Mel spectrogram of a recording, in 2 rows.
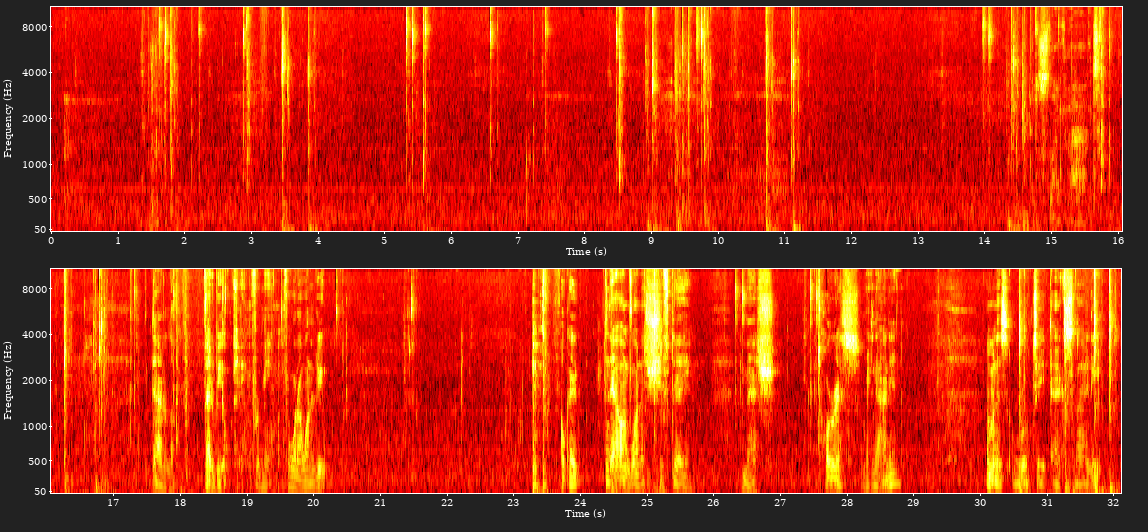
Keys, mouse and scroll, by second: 1.6 alt+shift+click, 2.2 middle click, 3.4 s, 5.6 middle click, 7.4 middle click, 9.0 alt+a, 9.7 alt+shift+click, 10.7 s, 14.4 alt+a, 14.8 middle click, 15.9 scroll down 2, 16.3 Tab, 16.8 alt+a, 17.0 scroll down 2, 17.3 middle click, 25.1 shift+a, 28.0 scroll down 1, 28.6 scroll up 2, 30.6 r.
